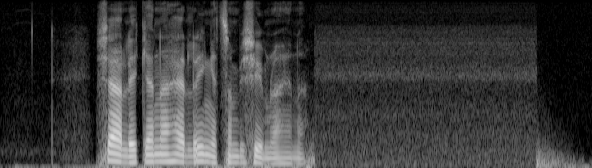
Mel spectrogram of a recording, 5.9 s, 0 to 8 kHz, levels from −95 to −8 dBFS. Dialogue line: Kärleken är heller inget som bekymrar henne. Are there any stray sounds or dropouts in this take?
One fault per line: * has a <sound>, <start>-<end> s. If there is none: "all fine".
all fine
